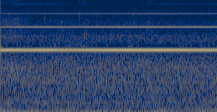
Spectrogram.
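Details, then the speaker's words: IV drip infusion pump alarm at a hospital for a patient hospitalized with trouble keeping food down, possibly heat-induced: steady high electronic tone over low room hum; the machine reportedly goes off often. "sy's on like an IV drip the little alarm was going off and I'm like I don't know I don't know what that is so I had to had to call them"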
